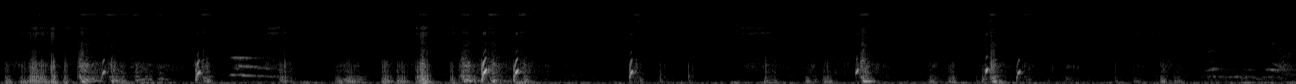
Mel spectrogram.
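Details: Sleeping dog with irregular snorting, wheezy nasal breaths against noisy room background; snoring.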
